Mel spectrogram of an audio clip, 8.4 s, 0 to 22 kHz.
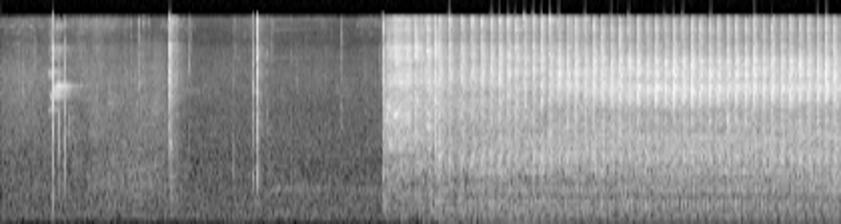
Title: ns160..maingay na makina! ano masisira pag kulang sa langis.. panoorin mo para iwas gastos..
